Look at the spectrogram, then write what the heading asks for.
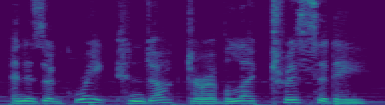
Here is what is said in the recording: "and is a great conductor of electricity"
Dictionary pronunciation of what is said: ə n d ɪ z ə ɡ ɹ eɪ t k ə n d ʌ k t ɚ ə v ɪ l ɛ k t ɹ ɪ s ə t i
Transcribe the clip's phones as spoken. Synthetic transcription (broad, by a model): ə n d ɪ z ə ɡ ɹ eɪ t k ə n d ʌ k t ɚ ə v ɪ l ɛ k t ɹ ɪ s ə t i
